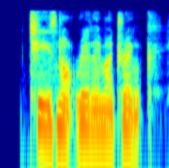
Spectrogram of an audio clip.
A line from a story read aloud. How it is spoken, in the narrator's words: he said, his voice dropping slightly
